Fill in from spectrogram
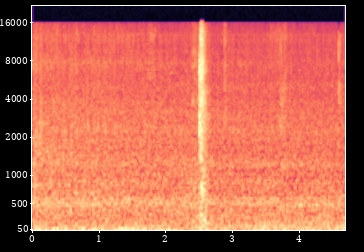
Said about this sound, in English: Step back. Door's closing.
